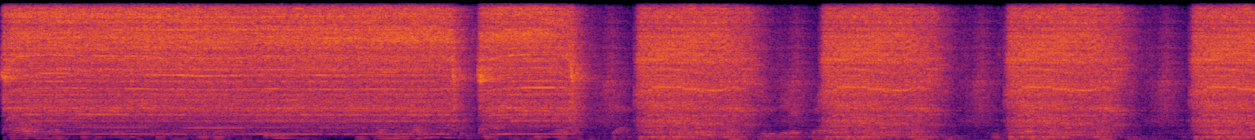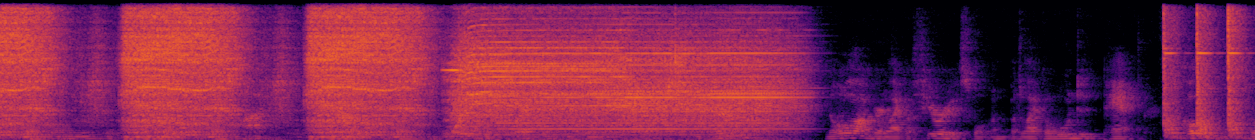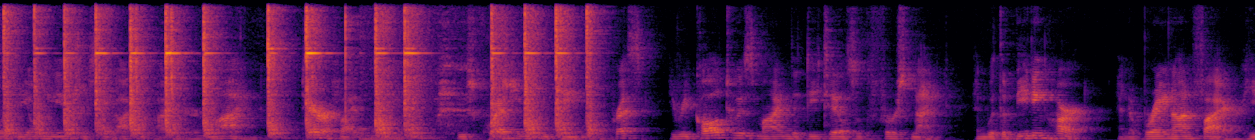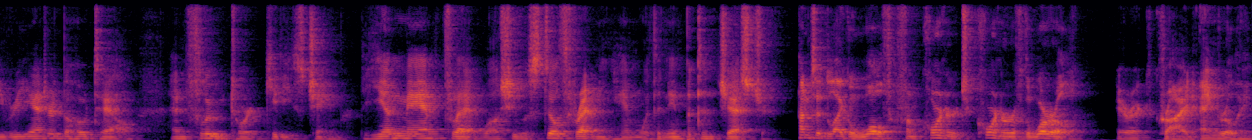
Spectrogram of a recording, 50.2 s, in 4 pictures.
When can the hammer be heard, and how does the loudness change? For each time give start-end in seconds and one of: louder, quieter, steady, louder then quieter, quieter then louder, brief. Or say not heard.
24.1-31.1 steady.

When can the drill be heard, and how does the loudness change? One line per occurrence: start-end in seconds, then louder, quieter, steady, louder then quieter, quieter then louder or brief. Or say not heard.
0.0-20.6 steady.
